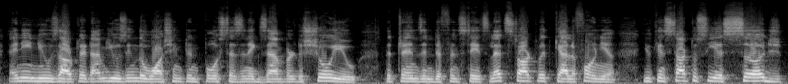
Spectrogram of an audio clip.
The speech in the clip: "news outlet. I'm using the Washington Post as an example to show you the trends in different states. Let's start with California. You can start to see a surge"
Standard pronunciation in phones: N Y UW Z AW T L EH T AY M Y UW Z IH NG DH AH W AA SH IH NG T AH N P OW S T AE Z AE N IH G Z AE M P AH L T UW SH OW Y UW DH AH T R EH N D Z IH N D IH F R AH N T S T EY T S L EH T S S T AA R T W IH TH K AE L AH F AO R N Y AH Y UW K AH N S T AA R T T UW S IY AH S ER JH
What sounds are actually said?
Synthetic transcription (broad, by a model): N Y UW Z AW T L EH T AY M Y UW Z IH NG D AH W AA SH IH NG T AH N P OW S T AE Z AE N IH G Z AE M P AH L T UW SH OW Y UW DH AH T R EH N D Z IH N D IH F R AH N T S T EY T S L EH T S S T AA R T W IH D K AE L AH F AO R N Y AH Y UW K AH N S T AA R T T UW S IY AH S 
